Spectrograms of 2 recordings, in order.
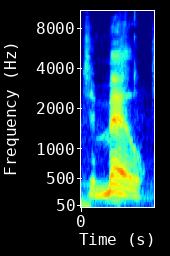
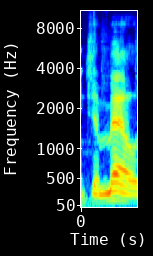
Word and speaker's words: Jamil: But actually um my mother pronounced it she spelled it J A M I L but she pronounced it Jamal. So, it's actually Jamal.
